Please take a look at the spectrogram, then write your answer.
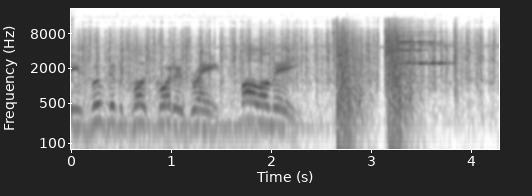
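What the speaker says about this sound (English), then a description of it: "Love that ping on the reload there" M1 Garand rifle in Call of Duty: World at War, two sharp loud gunshots near the end followed by a bright metallic ping from the clip ejecting on reload, after a stretch of warbling game sound.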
